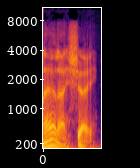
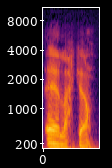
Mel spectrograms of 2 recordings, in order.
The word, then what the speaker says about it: Erlacher: I'll be honest, the first time I heard it, it was pronounced Erlacher. That's what I would have said, to be honest.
